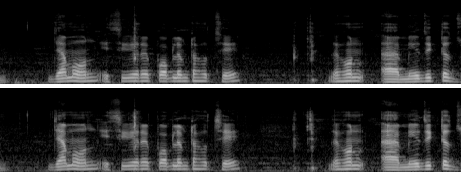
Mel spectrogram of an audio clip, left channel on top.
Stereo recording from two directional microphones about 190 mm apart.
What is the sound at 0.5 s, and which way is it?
Speech, 20° left (ahead or behind).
